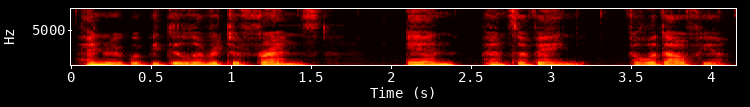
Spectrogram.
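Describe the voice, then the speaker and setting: A woman storytime host reading a children's book aloud in an expressive, dramatic way that leans on key words. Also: low voice, moderate pace.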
